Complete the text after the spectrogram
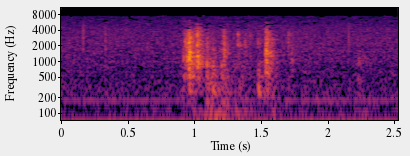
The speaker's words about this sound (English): Go over to the window. Open it up. What? Don't ask questions. Just do as I say.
